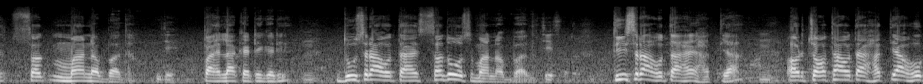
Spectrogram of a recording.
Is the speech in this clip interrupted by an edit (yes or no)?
no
